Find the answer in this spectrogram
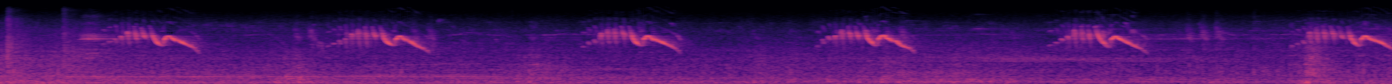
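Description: A streaked laughingthrush sings six clear, high whistled phrases, each rising then sliding down, repeated about every two seconds over faint background hiss.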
